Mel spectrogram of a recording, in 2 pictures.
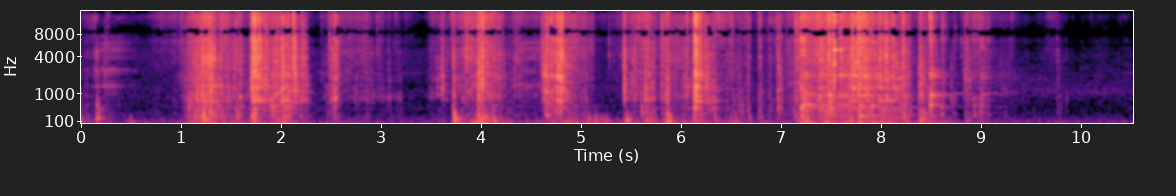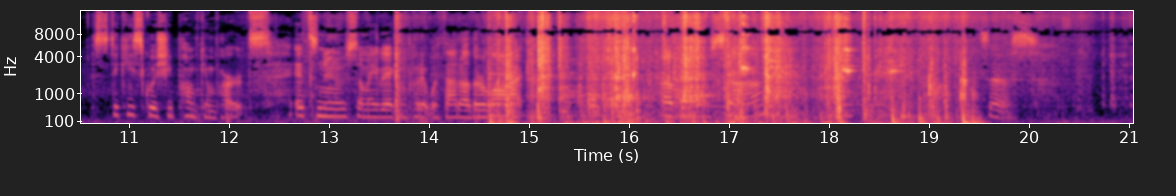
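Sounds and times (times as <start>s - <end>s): plastic items clattering in box: 1.0s - 9.1s, 14.6s - 19.8s.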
